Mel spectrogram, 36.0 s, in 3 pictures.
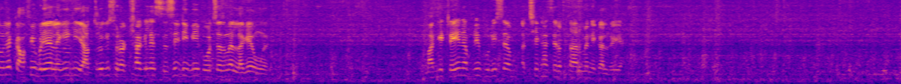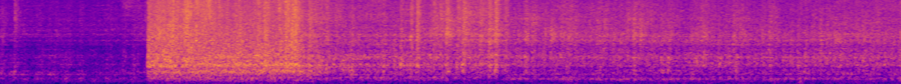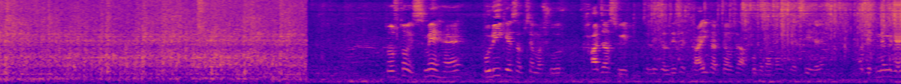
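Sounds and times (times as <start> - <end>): train rushing noise: 0.0 - 36.0
train wheels clattering over rail joints: 2.8 - 28.1, 32.5 - 36.0.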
